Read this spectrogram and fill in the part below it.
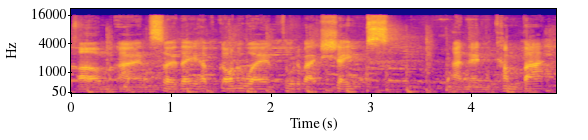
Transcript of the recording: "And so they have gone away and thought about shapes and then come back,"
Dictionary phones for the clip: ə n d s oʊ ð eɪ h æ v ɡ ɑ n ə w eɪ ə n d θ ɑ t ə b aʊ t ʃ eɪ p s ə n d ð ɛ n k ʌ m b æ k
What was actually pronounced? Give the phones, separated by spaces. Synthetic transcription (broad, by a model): ə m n s oʊ ð eɪ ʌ v ɡ ɑ n ə w eɪ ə n θ ɑ t ə b aʊ t ʃ eɪ p s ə n ð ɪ n k ʌ m b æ k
